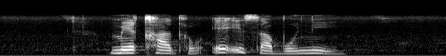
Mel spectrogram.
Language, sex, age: Tswana, female, 22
